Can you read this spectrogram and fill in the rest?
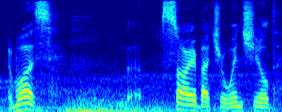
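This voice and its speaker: An actor playing a laid-back, apologetic wrestler in casual video game cutscene dialogue. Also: male voice, mid-range voice, moderate pace, noisy background, close to an everyday voice. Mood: sheepish.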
